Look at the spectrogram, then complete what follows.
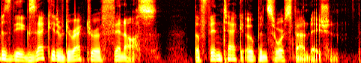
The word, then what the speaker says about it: FINOS: So, you're the Executive Director of FINOS. Is that how you pronounce it?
